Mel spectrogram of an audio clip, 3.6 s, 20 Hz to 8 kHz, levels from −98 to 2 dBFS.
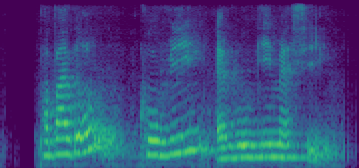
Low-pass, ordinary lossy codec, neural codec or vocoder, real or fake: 7.2 kHz; none; codec, 16 kHz, 4.8 kbps, FACodec; fake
